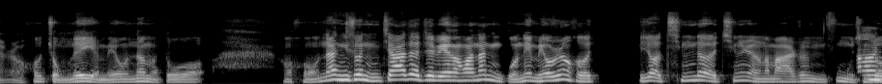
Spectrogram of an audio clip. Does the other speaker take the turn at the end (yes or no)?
yes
